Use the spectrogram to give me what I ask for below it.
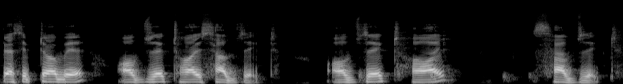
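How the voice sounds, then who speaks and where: The grammar lesson continues with the same Bengali-accented teacher repeating phrases and spelling out the words he writes down. His mellow voice sits low and moves at a measured pace. The audio is lo-fi and dull, with no room sound.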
